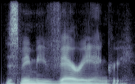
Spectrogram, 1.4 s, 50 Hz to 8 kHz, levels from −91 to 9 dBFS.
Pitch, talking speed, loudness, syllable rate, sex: 95 Hz, 220 wpm, -15 LUFS, 5.7 syllables/s, male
